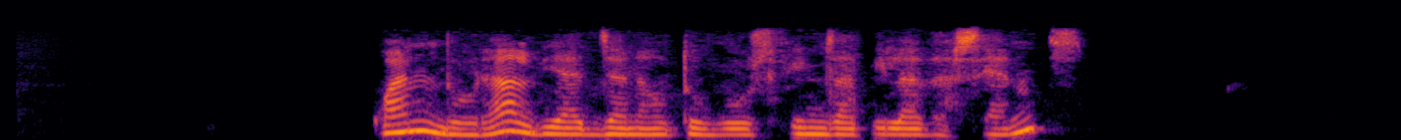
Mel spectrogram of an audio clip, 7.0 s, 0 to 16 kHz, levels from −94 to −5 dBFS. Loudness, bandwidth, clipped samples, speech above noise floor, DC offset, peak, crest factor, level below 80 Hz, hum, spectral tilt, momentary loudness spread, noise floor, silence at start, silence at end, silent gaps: -32 LUFS; 7.8 kHz; under 0.1%; over 58 dB; under 0.1%; -16 dBFS; 20 dB; -68 dBFS; 50 Hz at -60 dBFS; -4 dB/octave; 7 LU; under -90 dBFS; 1.9 s; 1.6 s; none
